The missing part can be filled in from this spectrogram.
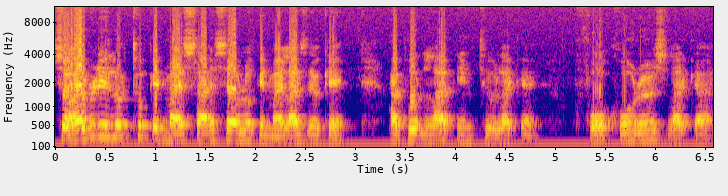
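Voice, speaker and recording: Over noticeable background noise, a man with a Southeast Asian accent talks at a moderate pace with lively intonation. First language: Hmong. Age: 60s. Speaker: spiritual healer. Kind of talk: live stream talk.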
